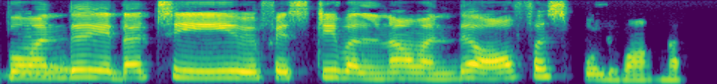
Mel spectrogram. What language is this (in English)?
Tamil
